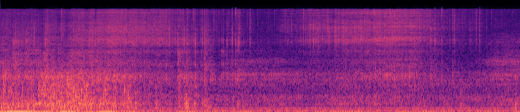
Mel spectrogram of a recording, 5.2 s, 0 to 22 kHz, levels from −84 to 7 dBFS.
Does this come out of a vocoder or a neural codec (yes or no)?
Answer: no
